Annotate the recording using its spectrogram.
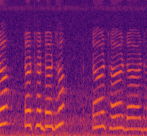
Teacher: मूर्धन्य यानी मूर्धा, मसूड़ा बोले तो अपनी भाषा में, कि जब हम किसी वर्ड को बोलते हैं, उच्चारण करते हैं, तो हमारी जो जीभ होती है ना, वो मूर्धा से टकरा जाती है, और मूर्धा से टकरा के तब हम उन वर्णों को वापस से बोलते हैं, इसीलिए हम इन्हें मूर्धन्य कहते हैं।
